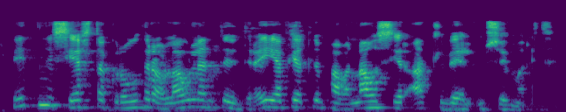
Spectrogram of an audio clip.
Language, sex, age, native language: Icelandic, female, 50-59, Icelandic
